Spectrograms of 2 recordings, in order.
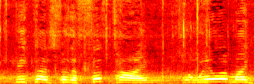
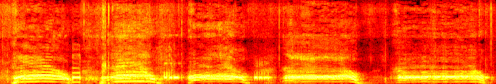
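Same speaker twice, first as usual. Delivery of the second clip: high desperate shouts for help; screaming for help; 6 semitones higher, much slower than usual. Real, not acted. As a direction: yell for help at full voice. Woman screaming during arrest.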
